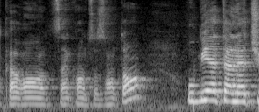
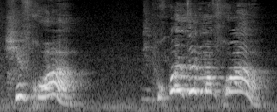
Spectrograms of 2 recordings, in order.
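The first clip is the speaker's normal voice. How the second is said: mock whiny passenger, pitched much higher; complaining passenger; 11 semitones higher than usual. A plane passenger complaining to the flight attendant, whiny and high. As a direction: imitate a fussy lady moaning about the cold, voice climbing. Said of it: "Oui, madame, qu'est-ce qui se passe?".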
